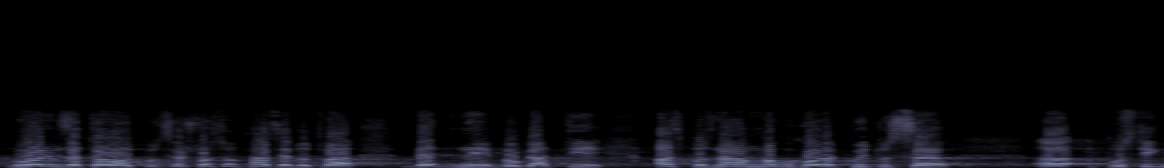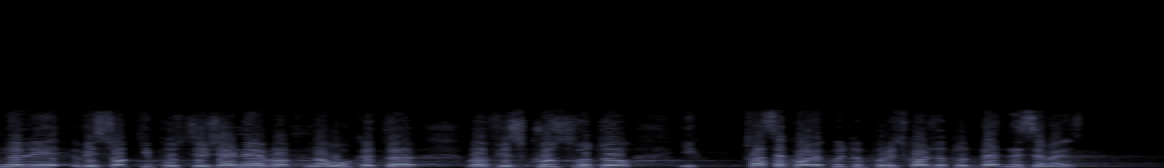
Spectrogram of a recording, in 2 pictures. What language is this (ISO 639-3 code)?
bul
